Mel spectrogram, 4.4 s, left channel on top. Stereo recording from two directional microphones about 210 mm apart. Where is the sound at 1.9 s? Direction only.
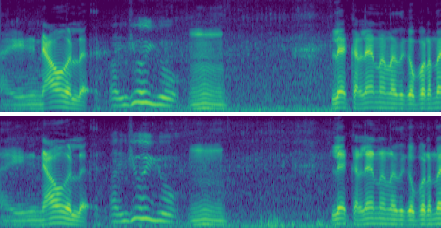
15° right (ahead or behind).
